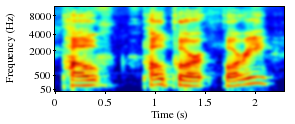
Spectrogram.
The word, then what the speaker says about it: potpourri: It's pronounced Potpourri. Potpourri.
